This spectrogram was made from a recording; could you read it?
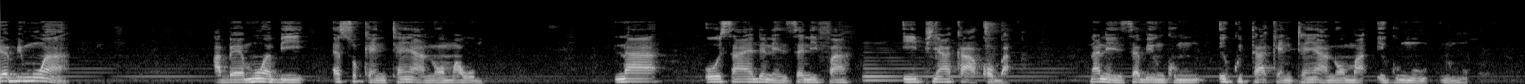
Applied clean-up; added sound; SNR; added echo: none; Piano; 19 dB; none.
